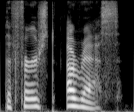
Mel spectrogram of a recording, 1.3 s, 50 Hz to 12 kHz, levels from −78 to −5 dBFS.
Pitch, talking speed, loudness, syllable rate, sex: 210 Hz, 135 wpm, -17 LUFS, 4.0 syllables/s, female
